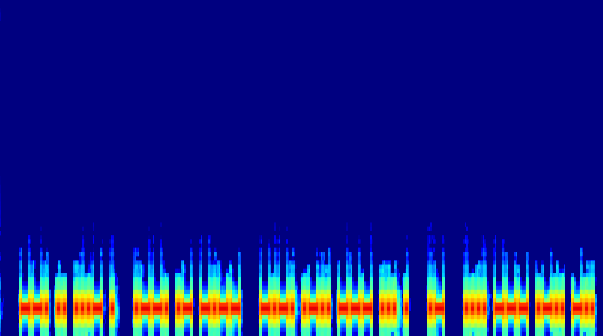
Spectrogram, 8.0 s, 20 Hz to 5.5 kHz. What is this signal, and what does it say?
Morse code, heard as a keyed tone, about 30 wpm, 500 Hz. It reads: GIVE PAY CLOSE A HOLD
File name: 632 Words 30WPM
